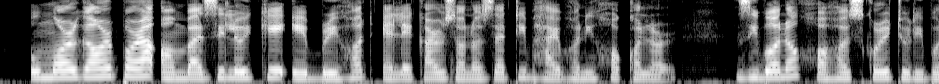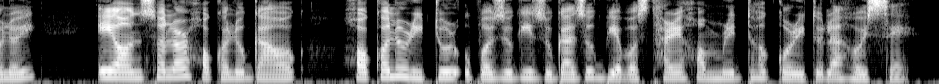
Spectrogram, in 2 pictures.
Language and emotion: Assamese, neutral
